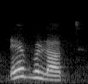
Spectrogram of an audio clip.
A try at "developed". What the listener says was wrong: Developed. For here, you got the ending sound, but just the intonation.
